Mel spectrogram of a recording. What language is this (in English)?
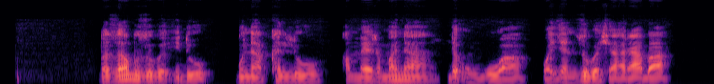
Hausa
